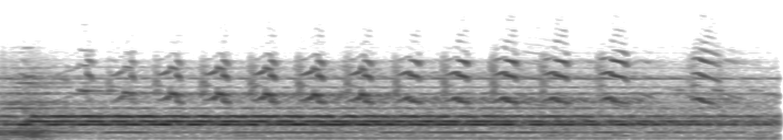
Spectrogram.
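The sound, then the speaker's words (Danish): A gull, one of those that land on the rooftops outside the window in a city, gives a rapid run of about a dozen sharp, rising-and-falling cries in steady rhythm, fairly loud, over a continuous low tonal drone, with no one talking. “Mågerne, der lander her på tagene uden for vinduet en gang imellem, de hørte engang naturligt til her i byen – men de er efterhånden jagtet vildt af byboerne, fordi de skriger og skider ud over”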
